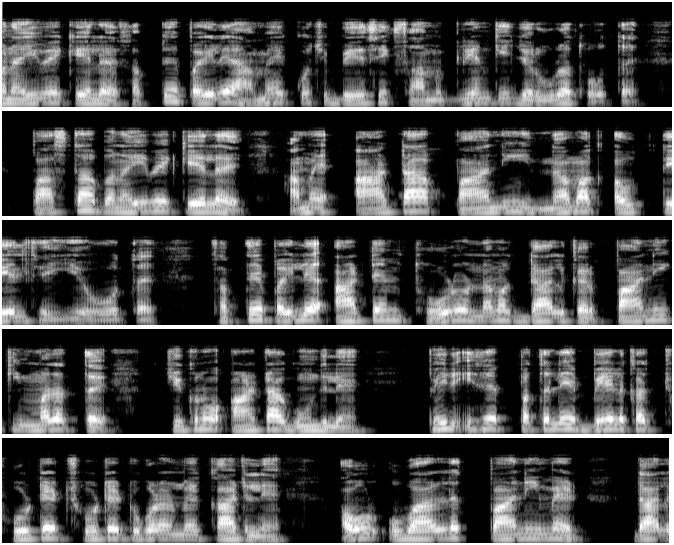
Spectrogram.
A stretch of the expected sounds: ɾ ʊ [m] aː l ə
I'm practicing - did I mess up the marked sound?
yes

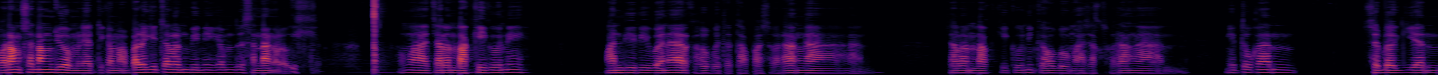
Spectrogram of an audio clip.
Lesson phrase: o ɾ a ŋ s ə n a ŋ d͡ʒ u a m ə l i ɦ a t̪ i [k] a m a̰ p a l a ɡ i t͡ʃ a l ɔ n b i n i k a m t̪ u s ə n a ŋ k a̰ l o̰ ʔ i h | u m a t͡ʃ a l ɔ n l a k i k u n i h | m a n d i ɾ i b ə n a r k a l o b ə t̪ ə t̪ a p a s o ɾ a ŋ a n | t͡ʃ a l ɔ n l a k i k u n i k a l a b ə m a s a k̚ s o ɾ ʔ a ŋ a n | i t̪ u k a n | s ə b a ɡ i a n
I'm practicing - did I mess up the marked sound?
no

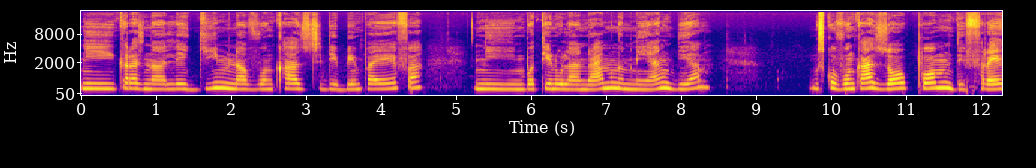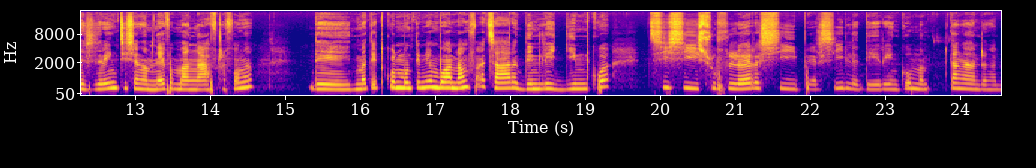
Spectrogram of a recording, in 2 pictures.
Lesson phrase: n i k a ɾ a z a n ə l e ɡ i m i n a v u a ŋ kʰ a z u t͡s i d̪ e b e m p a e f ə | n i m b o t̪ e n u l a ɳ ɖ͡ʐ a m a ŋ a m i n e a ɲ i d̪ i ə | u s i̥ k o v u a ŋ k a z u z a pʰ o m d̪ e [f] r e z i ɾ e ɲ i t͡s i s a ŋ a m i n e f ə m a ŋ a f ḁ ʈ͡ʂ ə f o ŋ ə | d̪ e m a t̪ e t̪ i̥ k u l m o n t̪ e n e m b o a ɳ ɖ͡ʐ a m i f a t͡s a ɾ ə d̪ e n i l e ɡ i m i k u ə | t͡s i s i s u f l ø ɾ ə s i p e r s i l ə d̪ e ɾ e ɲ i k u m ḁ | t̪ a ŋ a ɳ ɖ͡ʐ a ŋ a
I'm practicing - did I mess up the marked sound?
no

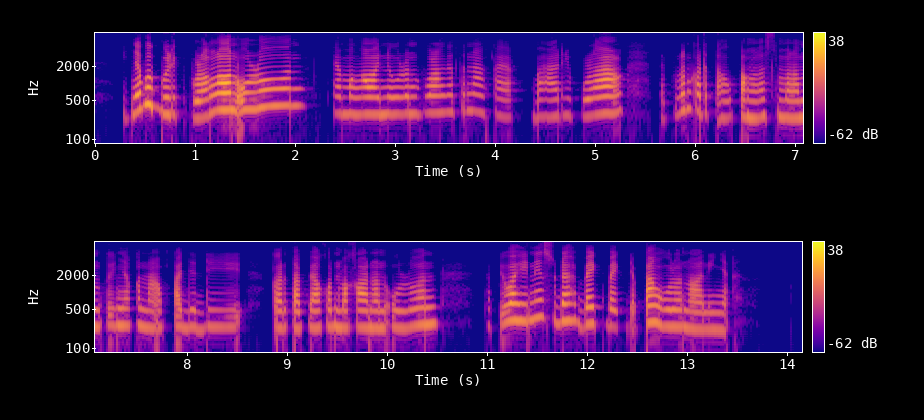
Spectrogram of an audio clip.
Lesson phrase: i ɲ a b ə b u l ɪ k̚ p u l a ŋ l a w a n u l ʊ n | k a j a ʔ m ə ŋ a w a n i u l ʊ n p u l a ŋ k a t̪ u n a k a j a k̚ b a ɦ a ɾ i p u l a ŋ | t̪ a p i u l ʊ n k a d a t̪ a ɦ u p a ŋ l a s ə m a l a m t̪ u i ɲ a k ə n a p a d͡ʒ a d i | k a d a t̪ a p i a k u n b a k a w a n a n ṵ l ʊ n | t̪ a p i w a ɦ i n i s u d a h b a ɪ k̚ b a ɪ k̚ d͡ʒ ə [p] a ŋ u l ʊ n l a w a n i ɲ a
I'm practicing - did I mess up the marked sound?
no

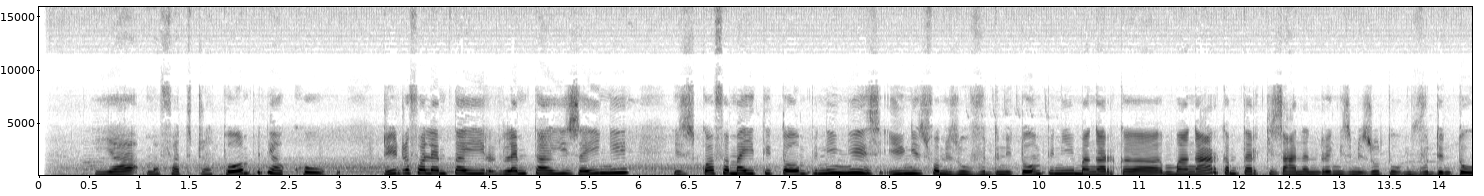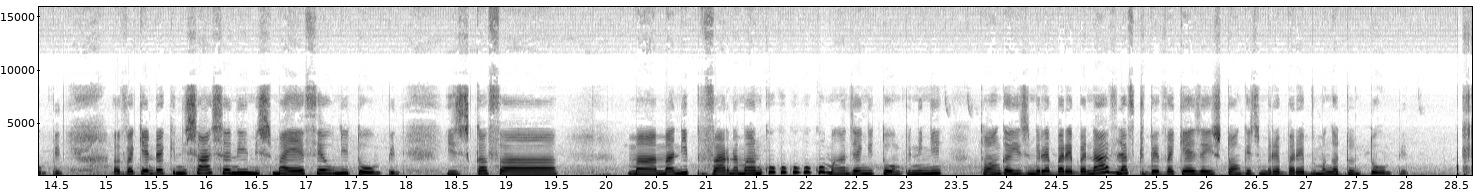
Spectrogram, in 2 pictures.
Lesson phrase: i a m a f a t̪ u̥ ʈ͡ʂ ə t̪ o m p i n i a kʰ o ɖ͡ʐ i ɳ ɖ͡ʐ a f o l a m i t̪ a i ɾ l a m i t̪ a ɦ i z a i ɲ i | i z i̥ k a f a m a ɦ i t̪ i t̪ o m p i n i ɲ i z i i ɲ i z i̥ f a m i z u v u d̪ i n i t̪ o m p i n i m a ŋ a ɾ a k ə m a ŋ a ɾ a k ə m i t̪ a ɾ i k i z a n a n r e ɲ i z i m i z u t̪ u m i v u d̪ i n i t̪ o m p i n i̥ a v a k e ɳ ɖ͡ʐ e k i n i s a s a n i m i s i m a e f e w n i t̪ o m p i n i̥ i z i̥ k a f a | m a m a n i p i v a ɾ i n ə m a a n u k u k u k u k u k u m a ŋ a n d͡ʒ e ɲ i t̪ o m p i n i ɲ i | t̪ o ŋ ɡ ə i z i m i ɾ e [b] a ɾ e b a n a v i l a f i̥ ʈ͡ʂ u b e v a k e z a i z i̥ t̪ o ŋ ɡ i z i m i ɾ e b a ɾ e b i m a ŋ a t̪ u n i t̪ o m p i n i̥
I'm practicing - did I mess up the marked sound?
no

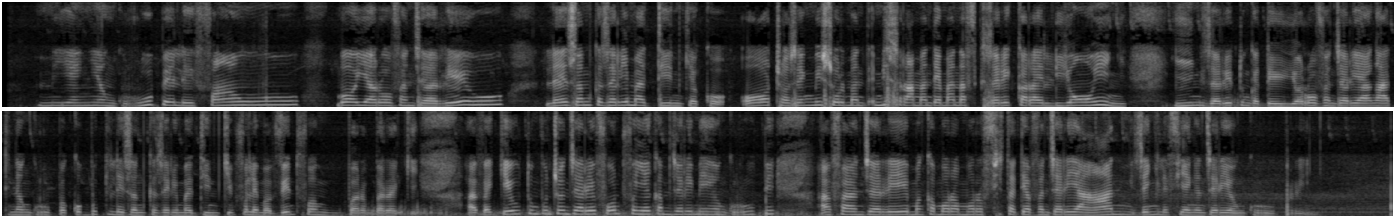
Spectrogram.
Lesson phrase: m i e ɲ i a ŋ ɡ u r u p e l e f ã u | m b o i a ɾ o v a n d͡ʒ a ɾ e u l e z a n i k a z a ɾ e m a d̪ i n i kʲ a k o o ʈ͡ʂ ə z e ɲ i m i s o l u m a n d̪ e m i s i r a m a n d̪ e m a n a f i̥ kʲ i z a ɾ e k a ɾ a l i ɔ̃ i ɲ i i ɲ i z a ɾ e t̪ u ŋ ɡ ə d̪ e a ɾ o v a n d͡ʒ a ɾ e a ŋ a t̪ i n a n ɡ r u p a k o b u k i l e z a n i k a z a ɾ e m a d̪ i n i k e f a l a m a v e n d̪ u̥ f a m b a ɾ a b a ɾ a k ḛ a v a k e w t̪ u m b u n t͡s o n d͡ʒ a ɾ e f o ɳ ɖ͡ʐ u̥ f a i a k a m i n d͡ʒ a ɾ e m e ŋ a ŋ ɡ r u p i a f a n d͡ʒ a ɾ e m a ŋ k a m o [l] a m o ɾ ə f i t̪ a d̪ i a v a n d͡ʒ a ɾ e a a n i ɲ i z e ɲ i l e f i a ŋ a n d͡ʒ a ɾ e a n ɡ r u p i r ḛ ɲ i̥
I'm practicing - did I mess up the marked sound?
yes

